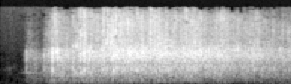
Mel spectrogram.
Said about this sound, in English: That applause coming from other members of the Florida House.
